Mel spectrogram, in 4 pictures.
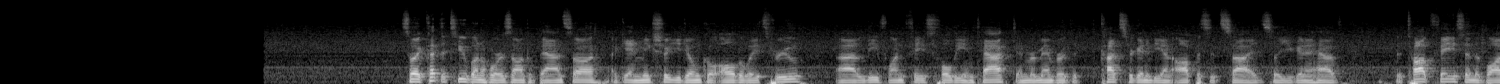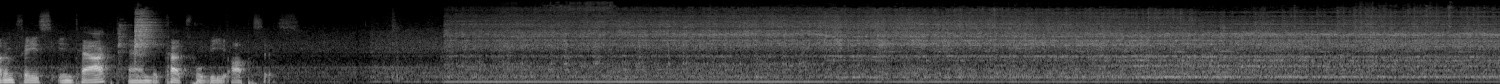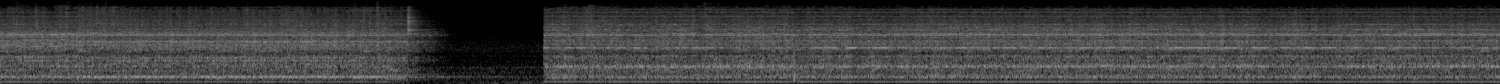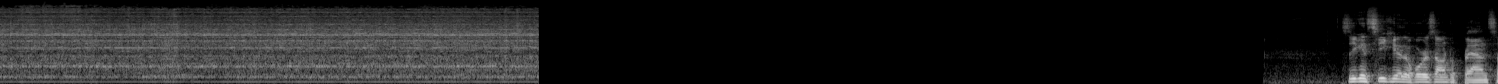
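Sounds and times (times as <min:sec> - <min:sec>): bandsaw cutting steel: 0:04.1 - 0:17.6, 0:18.6 - 0:34.6, 0:35.4 - 0:50.4.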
